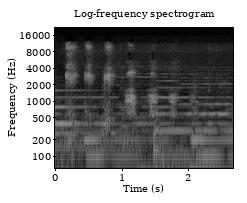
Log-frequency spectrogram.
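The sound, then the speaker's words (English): A voice imitates a horror-movie killer stalking someone through the woods: a run of about six quick, breathy whispered syllables in a steady rhythm, with low background hum underneath. “You know, you're, you're definitely moving and turning, and all you can hear within the woods and, in the foliage is just the”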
